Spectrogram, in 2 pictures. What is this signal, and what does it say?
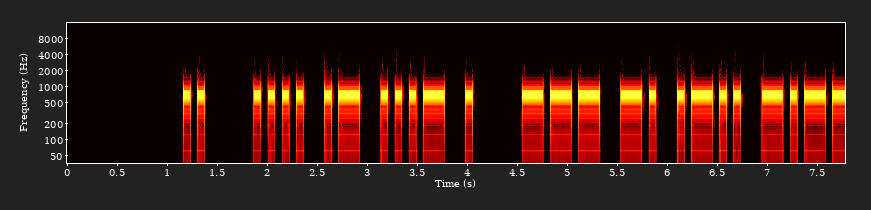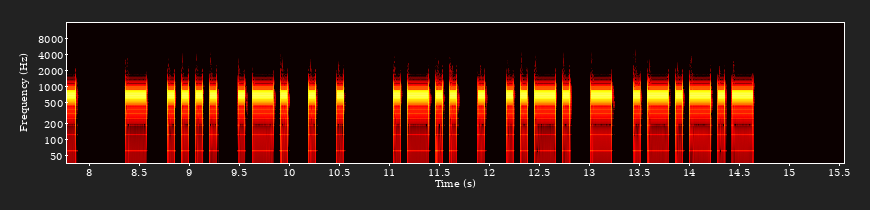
Morse code, heard as a keyed tone, about 17 wpm, 700 Hz. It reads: I HAVE ONLY THREE LEFT.
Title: Sentences from Top 1000 Words - Review Part 1 - 17wpm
